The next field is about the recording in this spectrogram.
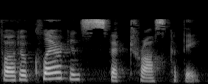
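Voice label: "Photoelectron spectroscopy", English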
